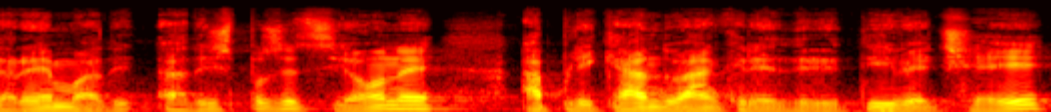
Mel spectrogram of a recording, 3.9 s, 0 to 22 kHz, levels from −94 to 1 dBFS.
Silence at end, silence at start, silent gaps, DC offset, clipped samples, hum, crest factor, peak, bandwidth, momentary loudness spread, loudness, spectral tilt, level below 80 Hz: 0 s; 0 s; none; under 0.1%; under 0.1%; none; 22 dB; -6 dBFS; 16 kHz; 9 LU; -29 LUFS; -5 dB/octave; -56 dBFS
